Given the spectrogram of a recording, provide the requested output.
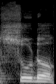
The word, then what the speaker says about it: pseudo: इट is called सूडो force, P silent air.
